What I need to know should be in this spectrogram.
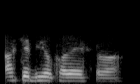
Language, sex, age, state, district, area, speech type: Kashmiri, male, 18-30, Jammu and Kashmir, Shopian, rural, conversation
